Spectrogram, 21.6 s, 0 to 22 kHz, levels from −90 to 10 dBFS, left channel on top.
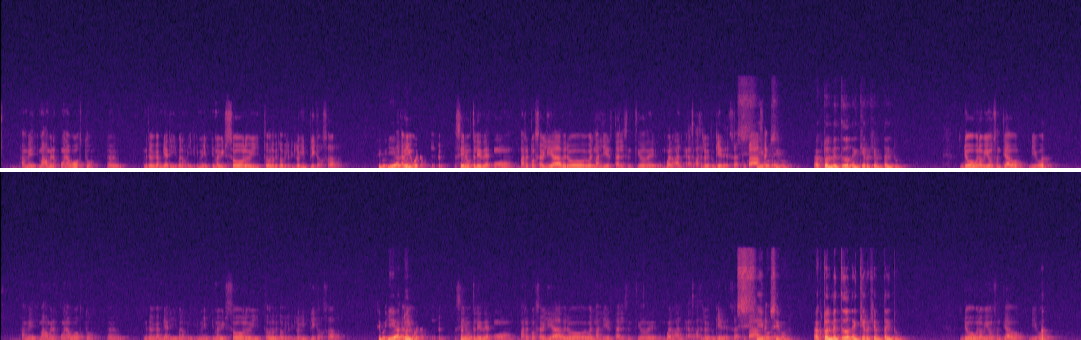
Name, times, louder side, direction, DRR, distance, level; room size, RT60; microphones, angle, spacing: voice 1, 0.2-2.5 2.8-6.8 8.0-8.3 8.8-15.6 19.2-20.9, left 5 dB, 75° left, 0.5 m, -28 dB
voice 2, 7.6-8.3 14.7-15.8 16.3-18.1 20.8-20.9, right 2 dB, 30° right, 0.6 m, -20 dB
11.0 x 4.6 x 3.9 m
head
